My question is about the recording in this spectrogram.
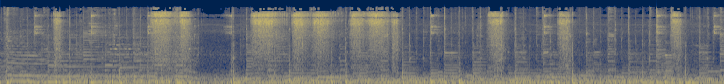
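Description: Cordless ratchet running in several short bursts, driving nuts down onto studs, over background guitar music.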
